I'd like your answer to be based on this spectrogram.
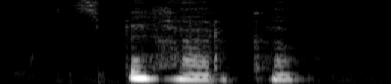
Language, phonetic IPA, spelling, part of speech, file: Polish, [spɨˈxarka], spycharka, noun, LL-Q809 (pol)-spycharka.wav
